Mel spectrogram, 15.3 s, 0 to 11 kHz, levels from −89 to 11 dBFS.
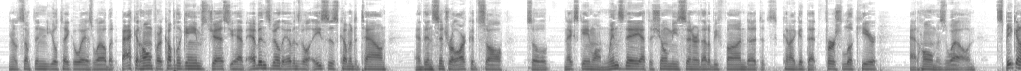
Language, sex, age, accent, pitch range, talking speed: English, male, 30-49, American, 105-140 Hz, 230 wpm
